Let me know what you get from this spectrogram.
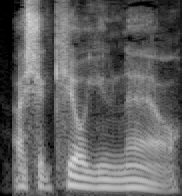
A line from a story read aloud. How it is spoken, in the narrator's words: he spat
